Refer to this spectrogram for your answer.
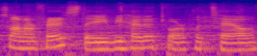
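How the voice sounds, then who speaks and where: Over music in the background and with audible room echo, a woman speaks at a moderate pace in a fairly low pitch with ordinary pitch variation. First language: Persian (Farsi). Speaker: travel vlogger. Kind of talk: travel vlog narration.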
